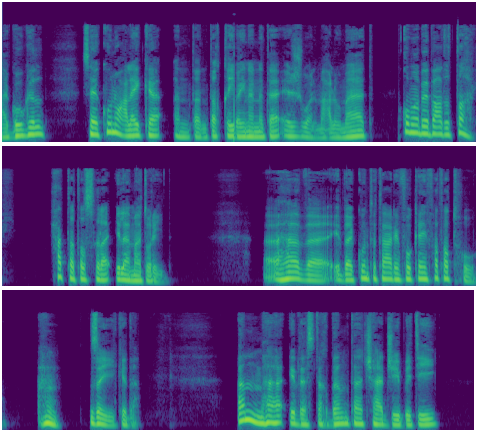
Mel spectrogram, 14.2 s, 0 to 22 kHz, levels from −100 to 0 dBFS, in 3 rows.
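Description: At 2.32 s a small jump in the speech marks a dropped buffer (overrun), likely from about 40 ms of samples overwritten before being read.

At 3.96 s the speech skips ahead with no gap, losing roughly 0.7 s as a stretch was dropped while later audio was already waiting.

From 4.08 to 5.72 s the speech sounds hurried at unchanged pitch. This is a jitter buffer speed-up running at 109%, trimming pitch periods to shed about 150 ms of delay.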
